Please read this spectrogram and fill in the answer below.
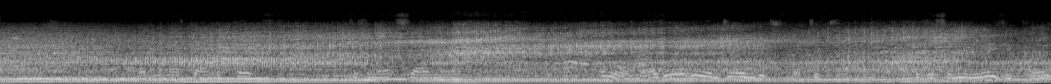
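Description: McLaren GT race car engine idling, then the car pulls away slowly and its engine sound fades about four seconds in, with people talking around it.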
